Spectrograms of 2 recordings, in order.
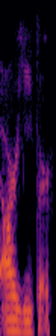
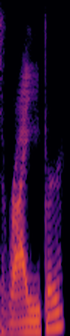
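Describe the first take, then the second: First: It starts with the letter R, then 'Yeeper'. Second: It starts with 'Rye', then 'eeper'. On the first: The speaker calls it wrong. "no one pronounces my name correctly. They all call me" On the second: The speaker calls it right. "the intended pronunciation is Ryeeper"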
